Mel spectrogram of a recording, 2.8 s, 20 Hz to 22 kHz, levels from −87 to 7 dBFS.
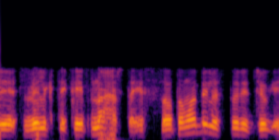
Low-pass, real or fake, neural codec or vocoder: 3.6 kHz; fake; vocoder, 22.05 kHz, 80 mel bands, Vocos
